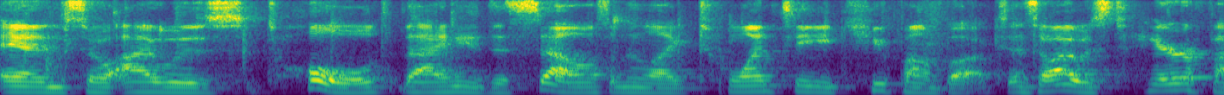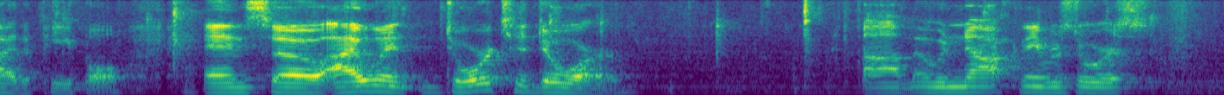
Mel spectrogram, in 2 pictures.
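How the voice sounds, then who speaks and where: Speaking at a fairly slow pace with fairly even intonation, a man with an American accent and a medium pitch is heard over noticeable background noise. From Texas and Virginia, US. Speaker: cigar vlogger. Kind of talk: casual chat. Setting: live stream while cooking. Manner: hesitant, many fillers.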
